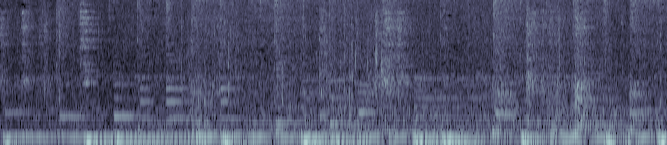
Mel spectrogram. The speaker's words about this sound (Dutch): Nou, dan gaan we even lekker spekjes bakken. Wij gaan vandaag uh, eh, stampot, uh, eh, stampot rauwe andijvie maken met spekjes.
